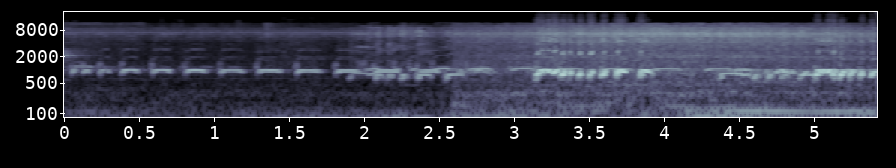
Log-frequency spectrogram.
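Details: Local zebra dove song to get silent doves singing: a regular run of short rolling coos, then louder bubbling trilled phrases over rising background noise.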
